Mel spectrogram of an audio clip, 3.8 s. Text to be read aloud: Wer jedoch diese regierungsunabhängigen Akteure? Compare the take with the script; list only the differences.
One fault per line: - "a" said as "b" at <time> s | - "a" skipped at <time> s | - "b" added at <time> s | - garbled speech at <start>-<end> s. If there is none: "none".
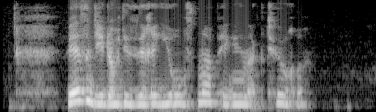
- "sind" added at 0.8 s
